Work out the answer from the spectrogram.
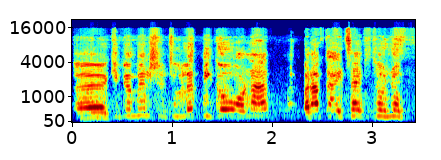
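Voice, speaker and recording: A man's voice: extremely high pitch, steady tone. A young man from Iraqi Kurdistan with a Kurdish accent, chatting casually and often restarting his phrases. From Kurdistan region of northern Iraq. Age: young adult. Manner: halting, repetitive phrase restarts. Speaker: passer-by student being interviewed. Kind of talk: casual chat. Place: outdoors on a motorway bridge. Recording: loud outdoor traffic noise. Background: passing vehicles.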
